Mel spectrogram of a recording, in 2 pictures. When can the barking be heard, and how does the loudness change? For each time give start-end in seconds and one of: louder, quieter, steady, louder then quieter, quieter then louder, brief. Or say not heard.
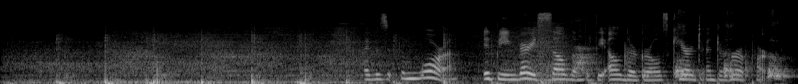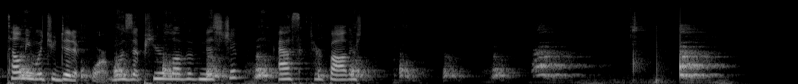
5.7-15.2 quieter then louder.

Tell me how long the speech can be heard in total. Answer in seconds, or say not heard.
8 s.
